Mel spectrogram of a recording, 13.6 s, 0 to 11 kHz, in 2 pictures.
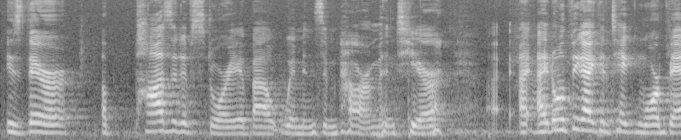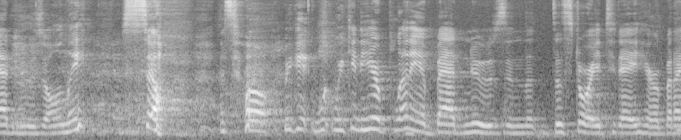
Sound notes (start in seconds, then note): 6.9 laughing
